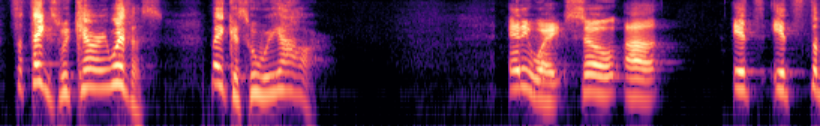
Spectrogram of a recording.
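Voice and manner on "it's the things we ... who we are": higher, fast dramatic Kirk voice; Kirk quote. Retold or imitated. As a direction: quote the captain with mock gravity. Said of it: "one of Kirk's best ever speeches".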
